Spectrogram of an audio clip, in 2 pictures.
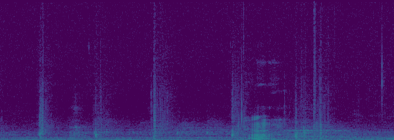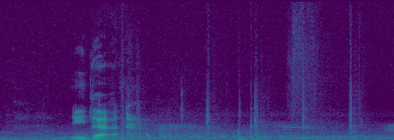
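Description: Footsteps crunch through snow.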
